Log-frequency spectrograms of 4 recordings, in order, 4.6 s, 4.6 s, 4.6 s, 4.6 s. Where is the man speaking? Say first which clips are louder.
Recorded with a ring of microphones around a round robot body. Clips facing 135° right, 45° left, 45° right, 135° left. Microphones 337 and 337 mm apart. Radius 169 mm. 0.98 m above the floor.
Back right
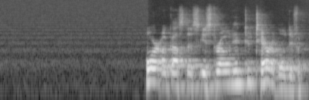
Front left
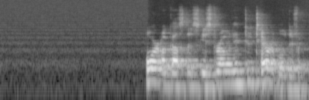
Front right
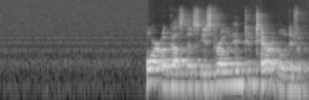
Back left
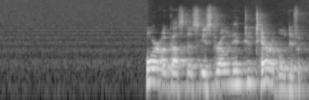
Back right 1 dB, back left 3 dB; 155° left, 1.6 m.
